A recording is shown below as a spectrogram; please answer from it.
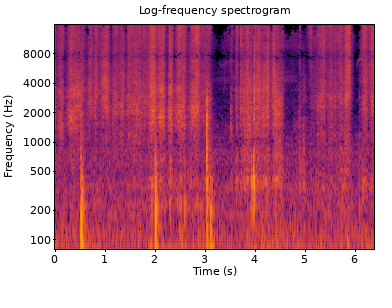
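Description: A brown leather Red Wing Iron Ranger work boot, coated in soap lather and held by hand, is scrubbed with a wooden-handled bristle dauber brush. Wet, soft brushing on the leather runs throughout, with five short, low, dull bumps where the brush strokes press harder.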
